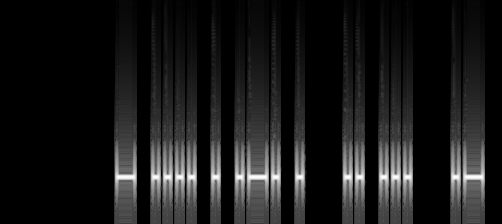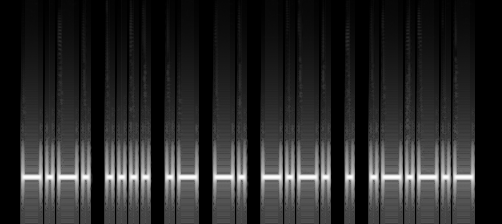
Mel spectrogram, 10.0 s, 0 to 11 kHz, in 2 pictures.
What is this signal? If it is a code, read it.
Morse code, heard as a keyed tone, about 20 wpm, 700 Hz. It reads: THERE IS A CHANCE.
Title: Sentences with 2-Word Phrases - 20wpm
